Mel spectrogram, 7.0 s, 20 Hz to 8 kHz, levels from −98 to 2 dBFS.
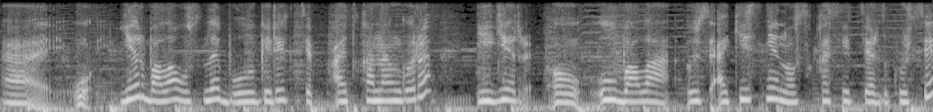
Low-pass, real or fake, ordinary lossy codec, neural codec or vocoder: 7.2 kHz; real; none; none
